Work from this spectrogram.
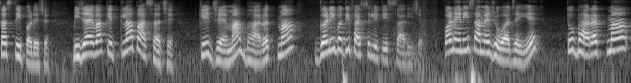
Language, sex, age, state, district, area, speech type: Gujarati, female, 45-60, Gujarat, Surat, urban, spontaneous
